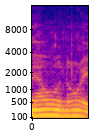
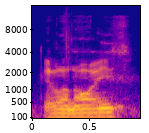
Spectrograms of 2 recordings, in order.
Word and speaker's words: Illinois: know how it's pronounced drives me nuts when people pronounce the s um Illinois he would be one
